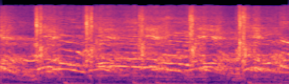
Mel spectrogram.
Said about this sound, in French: Marvin, excuse-moi pour ce boucan là, je suis un peu perturbé là, pour une fois que je suis applaudi.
